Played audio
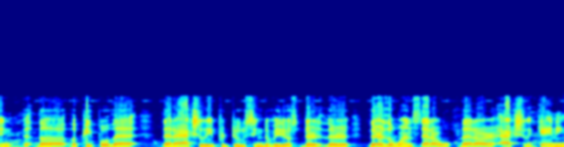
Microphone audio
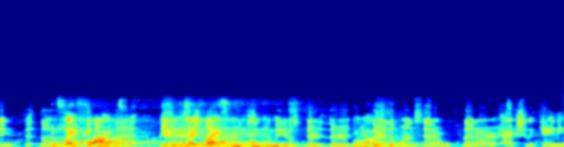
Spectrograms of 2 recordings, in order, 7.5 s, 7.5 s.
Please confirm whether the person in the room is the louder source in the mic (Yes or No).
Yes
